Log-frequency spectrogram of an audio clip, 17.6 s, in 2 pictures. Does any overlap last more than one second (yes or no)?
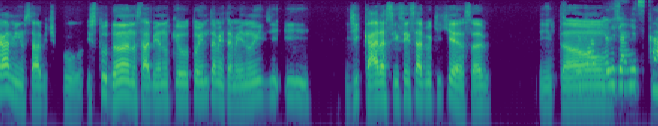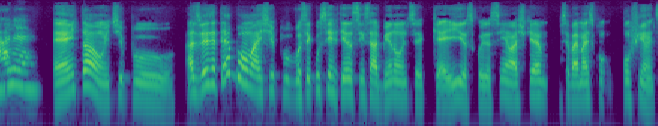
no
